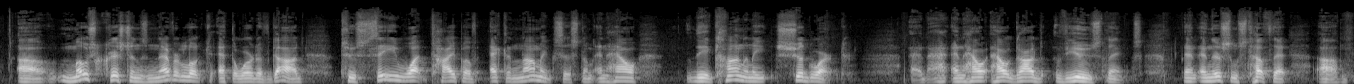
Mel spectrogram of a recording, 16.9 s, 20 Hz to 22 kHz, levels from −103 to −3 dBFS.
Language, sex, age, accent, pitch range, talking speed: English, male, 60-79, American, 115-150 Hz, 130 wpm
